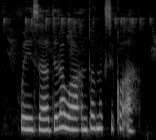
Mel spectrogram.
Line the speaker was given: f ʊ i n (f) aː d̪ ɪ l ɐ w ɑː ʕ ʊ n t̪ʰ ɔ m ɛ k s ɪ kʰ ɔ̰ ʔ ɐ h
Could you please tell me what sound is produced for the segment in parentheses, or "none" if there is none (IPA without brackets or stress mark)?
s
